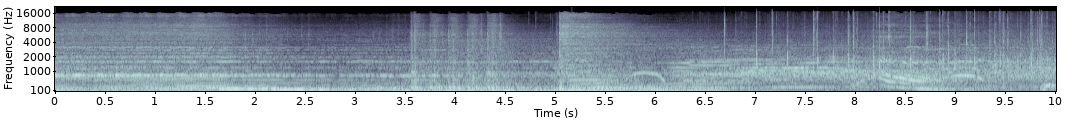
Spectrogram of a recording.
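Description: Live band playing held chords with bass and drums, with the crowd cheering and whooping. About three-quarters of the way through, the bass and drums drop away, leaving organ chords and sliding vocal whoops.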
